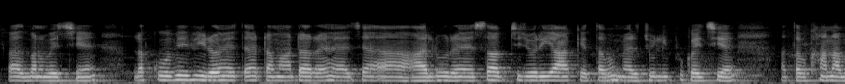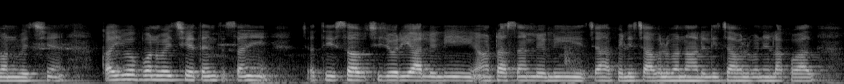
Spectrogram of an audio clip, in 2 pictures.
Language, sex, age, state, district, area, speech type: Maithili, female, 18-30, Bihar, Samastipur, rural, spontaneous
